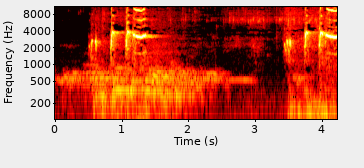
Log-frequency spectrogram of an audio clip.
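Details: Sooty-headed bulbul of golden colour singing two phrases about three seconds apart. Each has quick chips leading into a loud, pure, slightly falling whistle, over a quiet low hum.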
